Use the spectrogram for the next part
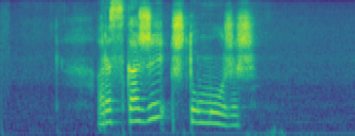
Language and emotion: Russian, neutral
